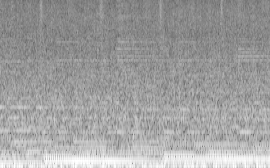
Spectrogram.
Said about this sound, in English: You're looking at Willow Creek in Creede, Colorado. And that is contaminated water draining out of the Nelson Tunnel.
